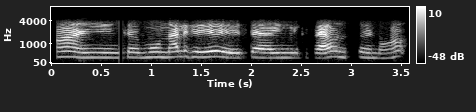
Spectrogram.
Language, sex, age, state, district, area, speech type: Tamil, female, 60+, Tamil Nadu, Krishnagiri, rural, conversation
